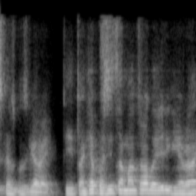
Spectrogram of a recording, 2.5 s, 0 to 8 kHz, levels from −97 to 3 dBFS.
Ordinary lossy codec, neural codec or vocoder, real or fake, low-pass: AAC, 32 kbps; codec, 24 kHz, 1.2 kbps, DualCodec; fake; 7.2 kHz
